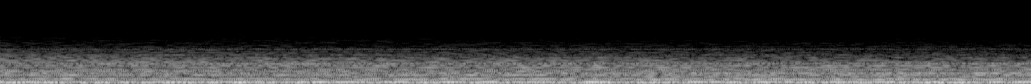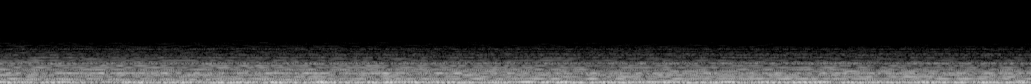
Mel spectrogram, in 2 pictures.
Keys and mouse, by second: 1.8 g, 6.1 e, 11.7 e, 15.3-16.7 middle drag, 17.6-18.8 middle drag, 19.8 click.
